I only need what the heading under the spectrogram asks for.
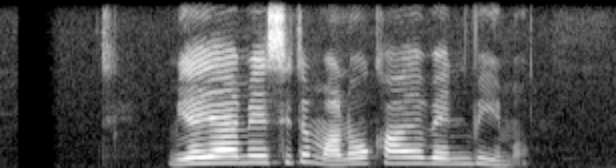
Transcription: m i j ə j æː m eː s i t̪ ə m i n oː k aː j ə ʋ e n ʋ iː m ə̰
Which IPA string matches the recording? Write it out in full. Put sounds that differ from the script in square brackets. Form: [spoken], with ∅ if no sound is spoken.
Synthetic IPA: m i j ə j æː m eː s i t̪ ə m [a] n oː k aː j ə ʋ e n ʋ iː m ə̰

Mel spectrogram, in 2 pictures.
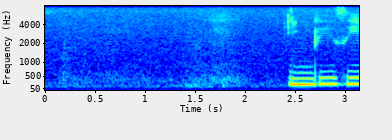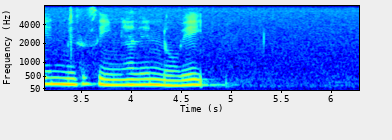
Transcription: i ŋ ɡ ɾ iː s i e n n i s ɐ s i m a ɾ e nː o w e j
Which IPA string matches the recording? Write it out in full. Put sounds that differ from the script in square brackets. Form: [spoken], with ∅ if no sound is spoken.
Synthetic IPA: i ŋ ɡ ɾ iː s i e n [m] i s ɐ s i [ŋ] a [l] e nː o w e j

